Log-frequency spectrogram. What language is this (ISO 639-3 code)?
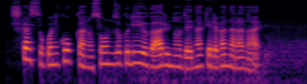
jpn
